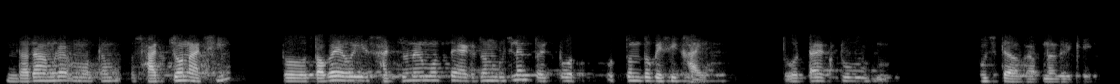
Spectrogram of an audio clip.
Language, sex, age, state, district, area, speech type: Bengali, male, 18-30, West Bengal, Purulia, urban, conversation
